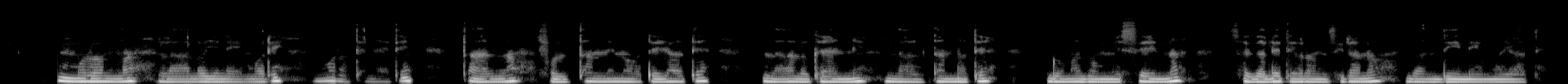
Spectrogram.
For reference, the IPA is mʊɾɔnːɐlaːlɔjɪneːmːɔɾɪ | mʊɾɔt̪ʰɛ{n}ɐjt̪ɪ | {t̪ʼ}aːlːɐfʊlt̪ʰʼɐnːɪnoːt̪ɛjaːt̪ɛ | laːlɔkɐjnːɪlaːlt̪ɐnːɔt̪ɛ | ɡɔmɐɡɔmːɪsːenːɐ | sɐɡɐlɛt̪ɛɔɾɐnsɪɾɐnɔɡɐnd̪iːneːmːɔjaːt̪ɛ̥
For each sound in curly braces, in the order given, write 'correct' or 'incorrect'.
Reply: correct, correct

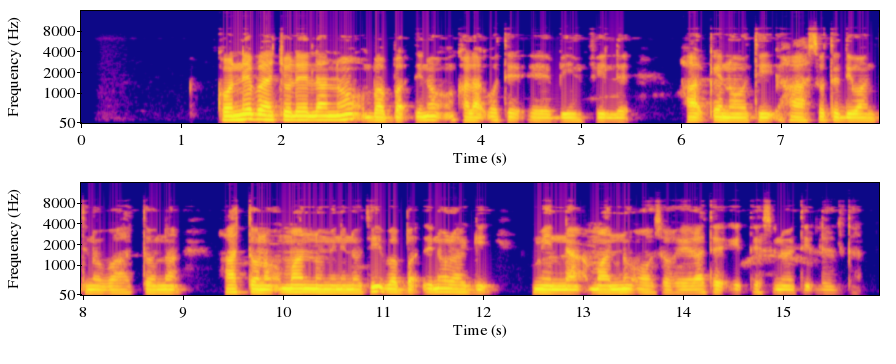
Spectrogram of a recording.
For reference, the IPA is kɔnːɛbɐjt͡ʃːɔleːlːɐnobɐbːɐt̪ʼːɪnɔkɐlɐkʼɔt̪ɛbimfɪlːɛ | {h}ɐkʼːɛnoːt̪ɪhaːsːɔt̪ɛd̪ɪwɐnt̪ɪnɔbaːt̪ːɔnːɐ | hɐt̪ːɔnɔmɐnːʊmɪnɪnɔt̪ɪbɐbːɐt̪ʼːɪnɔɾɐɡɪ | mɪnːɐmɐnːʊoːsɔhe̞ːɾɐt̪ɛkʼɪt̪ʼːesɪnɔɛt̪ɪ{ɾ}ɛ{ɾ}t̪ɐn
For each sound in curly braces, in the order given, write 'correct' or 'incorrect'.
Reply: correct, incorrect, incorrect

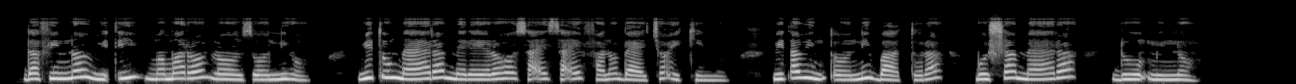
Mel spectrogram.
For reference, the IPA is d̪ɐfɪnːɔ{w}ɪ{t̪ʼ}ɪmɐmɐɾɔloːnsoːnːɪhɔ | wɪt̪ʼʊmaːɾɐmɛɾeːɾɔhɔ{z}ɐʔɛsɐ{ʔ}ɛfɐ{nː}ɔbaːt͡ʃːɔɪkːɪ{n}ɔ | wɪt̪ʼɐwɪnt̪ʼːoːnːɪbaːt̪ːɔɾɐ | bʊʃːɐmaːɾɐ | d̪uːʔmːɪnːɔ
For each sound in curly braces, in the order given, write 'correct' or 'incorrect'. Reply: correct, correct, incorrect, correct, incorrect, incorrect

